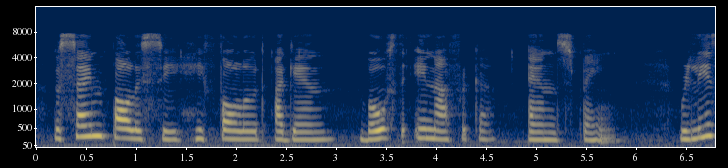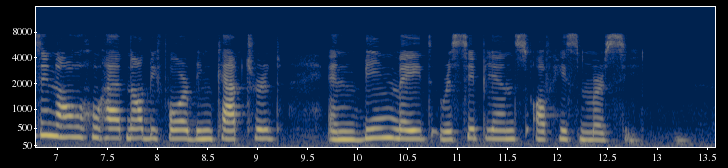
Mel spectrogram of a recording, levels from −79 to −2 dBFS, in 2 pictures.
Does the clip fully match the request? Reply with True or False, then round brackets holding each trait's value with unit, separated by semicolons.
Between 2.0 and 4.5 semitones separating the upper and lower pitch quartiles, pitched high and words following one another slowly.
True (2.5 semitones; 220 Hz; 120 wpm)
